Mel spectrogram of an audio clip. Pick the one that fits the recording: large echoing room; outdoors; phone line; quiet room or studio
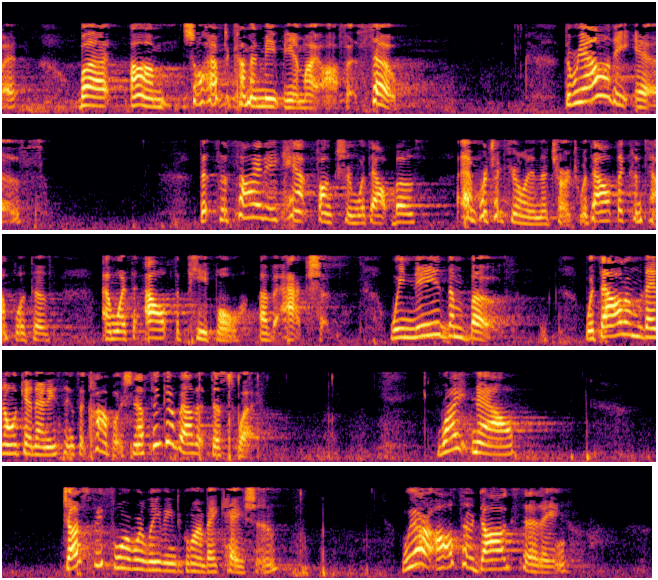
large echoing room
